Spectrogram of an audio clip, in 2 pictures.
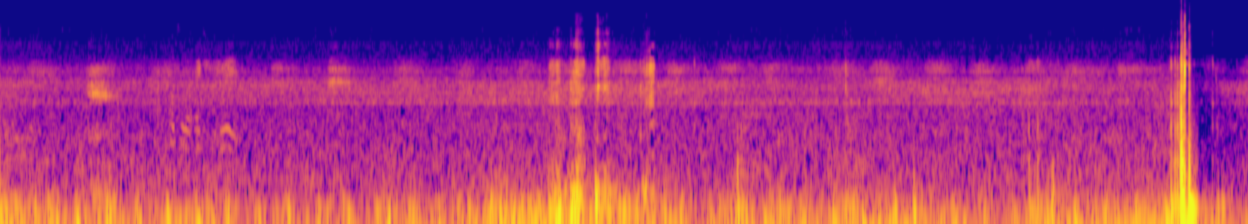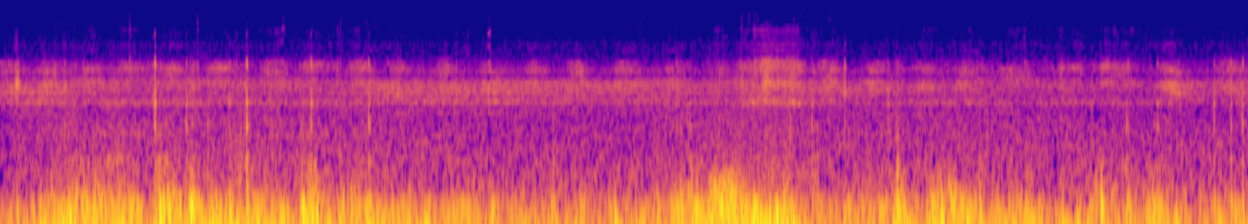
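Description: A climber's scuffing and shifting against granite, picked up by a helmet-mounted camera under a steady low rumble of wind, with one sharp knock about halfway through.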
